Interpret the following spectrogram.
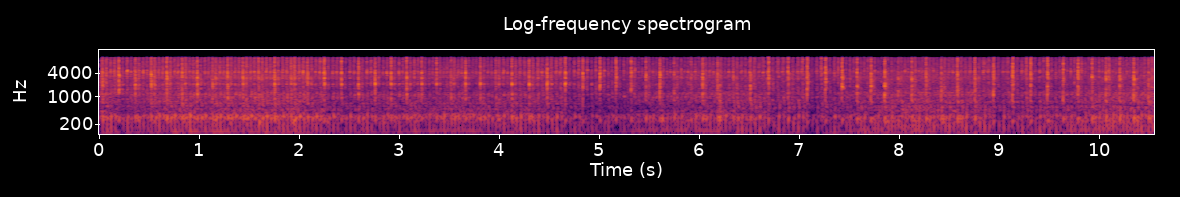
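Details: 1990 Nissan 240SX KA24E at idle: sharp, even, papery ticking that sounds like lifter knock but is an exhaust manifold leak; check manifold bolts and gasket.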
